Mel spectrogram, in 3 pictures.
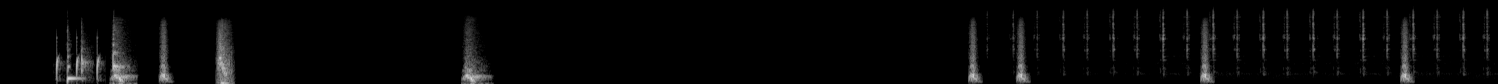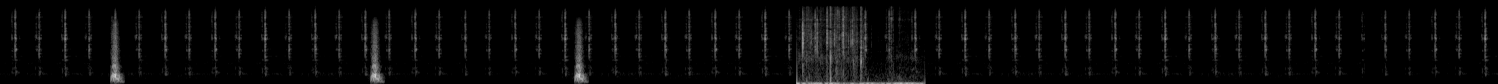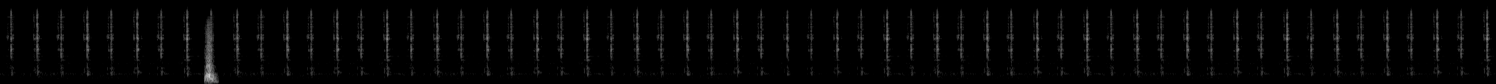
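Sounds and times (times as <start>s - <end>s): steady ticking: 9.8s - 23.0s, 23.8s - 44.9s.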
